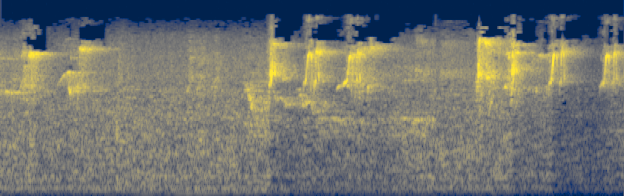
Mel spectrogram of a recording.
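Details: Nestling bulbuls clamouring for a parent in a nest built in a parking shed, begging to be fed; sharp high chirps in quick clusters, some falling in pitch, with steady background noise.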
